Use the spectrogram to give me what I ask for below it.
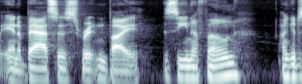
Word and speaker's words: Xenophon: saying xenophone instead of xena fun which is how you're telling me it's pronounced um but we're just gonna disagree on this team xenophone all the way um xenophone sounds too much like xenophobe so you can have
